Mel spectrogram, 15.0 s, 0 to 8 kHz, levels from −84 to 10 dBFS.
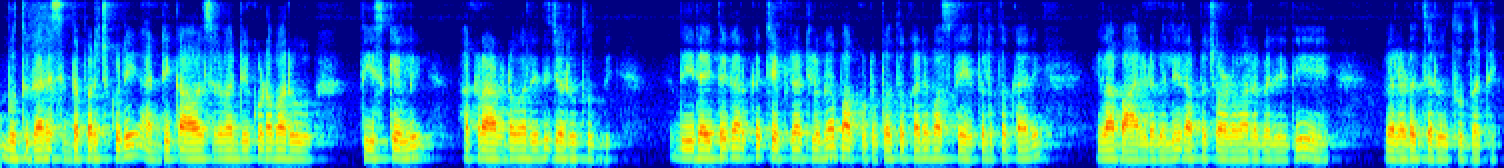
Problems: background sounds at intervals, background conversations at intervals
